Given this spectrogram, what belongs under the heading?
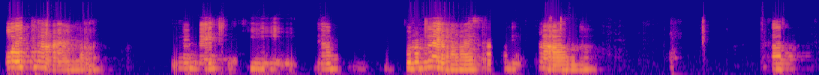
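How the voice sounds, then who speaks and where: A woman teacher giving an online class, her voice chopped up and robotic from a breaking-up internet connection, talking haltingly with many fillers. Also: fairly high pitch, bright, forceful tone, distant mic. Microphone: computer or phone on a video call. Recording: muffled lo-fi online call audio.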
